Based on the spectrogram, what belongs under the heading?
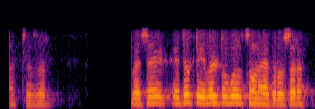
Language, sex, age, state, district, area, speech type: Punjabi, male, 30-45, Punjab, Fatehgarh Sahib, rural, conversation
